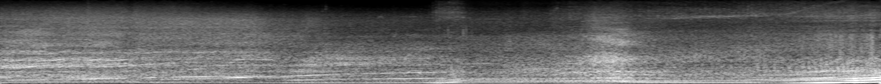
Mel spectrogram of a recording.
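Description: Sports cars pulling away one after another, first a Toyota GR Supra and then a black BMW coupe, each engine revving up as it accelerates through the gears. The loudest rise comes near the end as the BMW passes close by.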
